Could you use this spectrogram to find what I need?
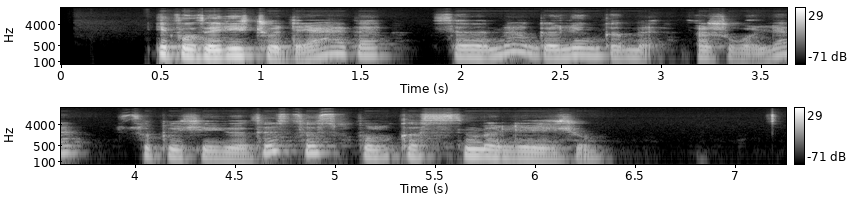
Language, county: Lithuanian, Alytus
